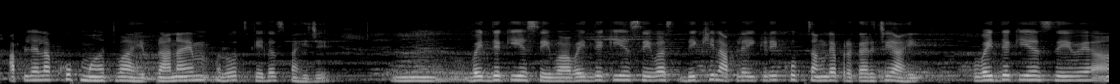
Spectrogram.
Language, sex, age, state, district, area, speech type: Marathi, female, 45-60, Maharashtra, Nanded, urban, spontaneous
